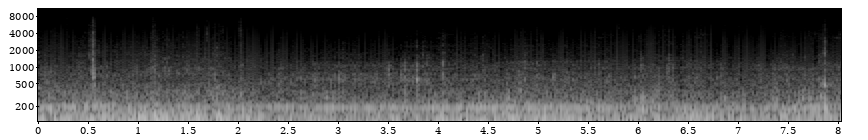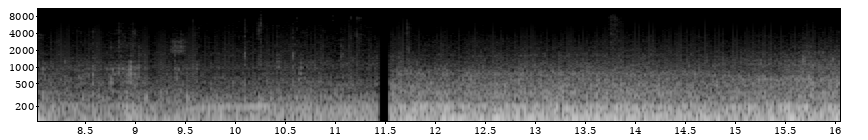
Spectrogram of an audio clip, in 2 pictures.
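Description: Pickup truck driving on a rough dirt road, heard from inside the cab: a steady low rumble of engine and tyres, with scattered small knocks and rattles from the rough surface.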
